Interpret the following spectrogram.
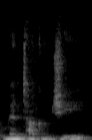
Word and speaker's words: Rintaku-ji: And the pronunciation of that in English I shared with you is Rintaku-ji, but it's translated as forest crossing over temple.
